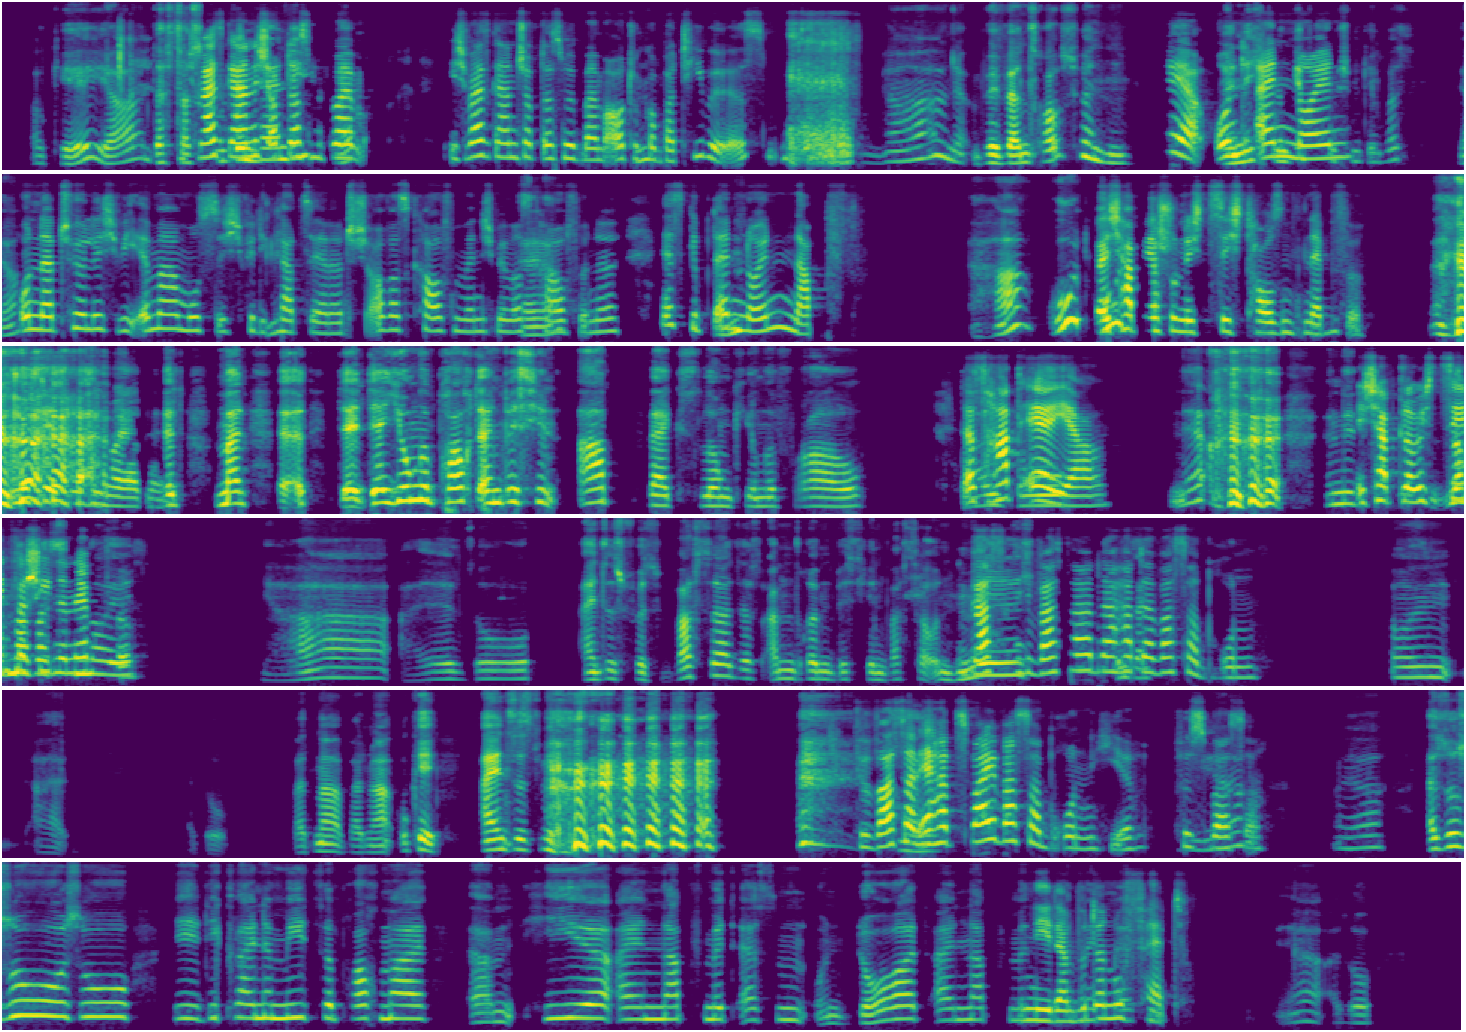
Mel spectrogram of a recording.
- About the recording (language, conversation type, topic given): German, unstructured, Wie beeinflussen soziale Medien unser tägliches Leben?
- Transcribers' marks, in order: snort; laugh; stressed: "Abwechslung"; chuckle; drawn out: "Ja"; laugh; unintelligible speech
